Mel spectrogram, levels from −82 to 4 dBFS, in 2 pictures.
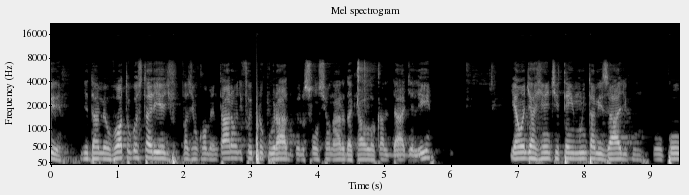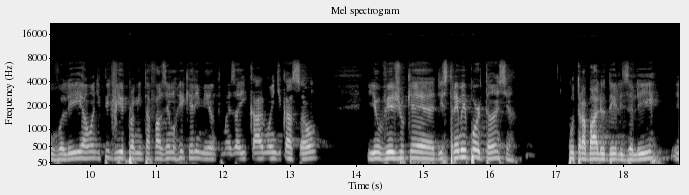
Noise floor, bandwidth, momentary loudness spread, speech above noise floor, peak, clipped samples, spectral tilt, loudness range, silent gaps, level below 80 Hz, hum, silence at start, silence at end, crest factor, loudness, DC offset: -66 dBFS; 7.8 kHz; 12 LU; 47 dB; 0 dBFS; under 0.1%; -7 dB/octave; 6 LU; none; -34 dBFS; none; 0 s; 0 s; 20 dB; -20 LUFS; under 0.1%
